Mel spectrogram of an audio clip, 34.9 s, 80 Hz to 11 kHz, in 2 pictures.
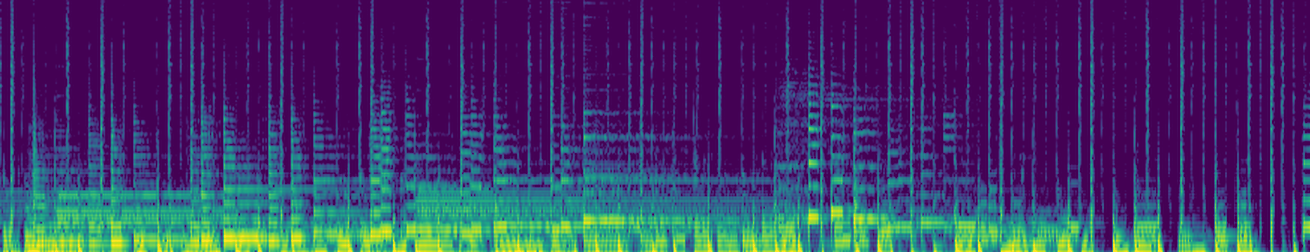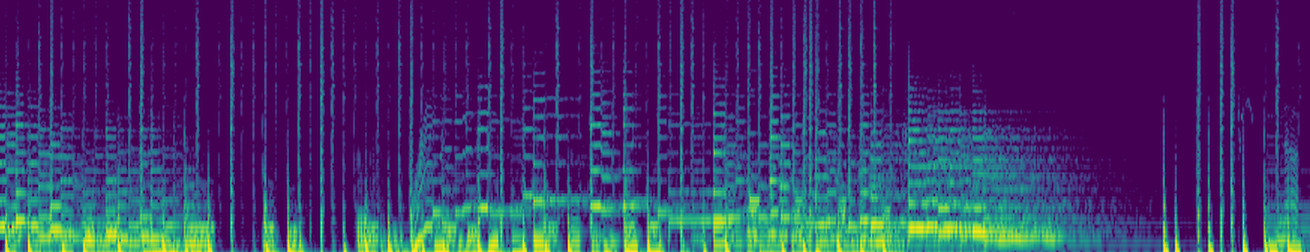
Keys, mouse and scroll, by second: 0.4 click, 1.8 [, 3.0 click, 4.2 [, 4.7 space, 6.8-11.8 drag, 11.8 space, 13.5-18.2 drag, 18.2 space, 20.1 click, 20.6 space, 22.4 click, 23.3 space, 26.0 click, 26.9 shift+click, 27.9 ctrl+shift+c, 28.7 Return.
